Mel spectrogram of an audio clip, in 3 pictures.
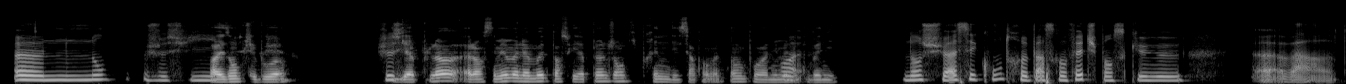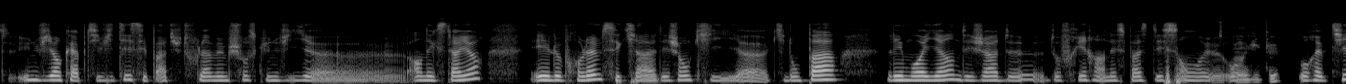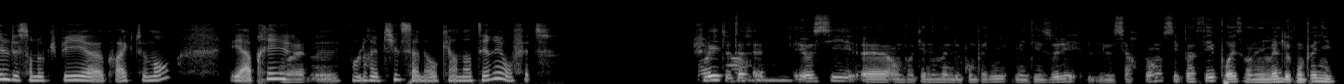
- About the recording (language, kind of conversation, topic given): French, unstructured, Qu’est-ce qui vous met en colère face à la chasse illégale ?
- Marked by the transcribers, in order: other background noise; tapping; drawn out: "heu"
